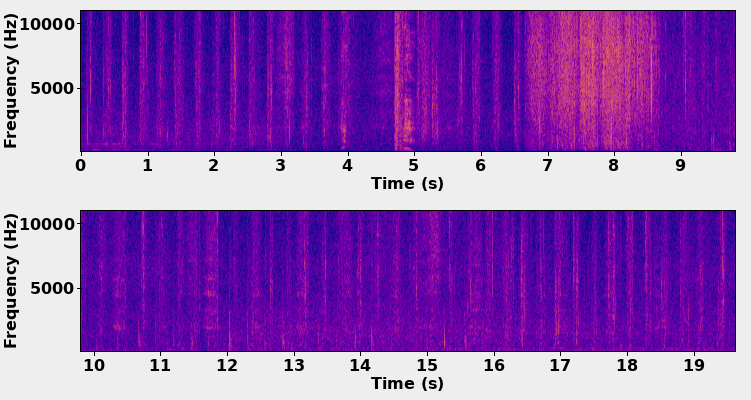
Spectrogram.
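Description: Quick footsteps run over dirt and stone.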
